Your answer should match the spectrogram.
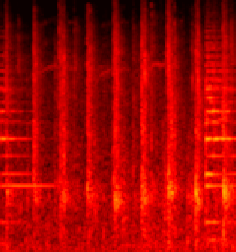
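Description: horse-drawn carriage hooves clip-clopping

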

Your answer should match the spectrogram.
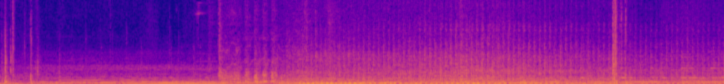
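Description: truck engine idling

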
